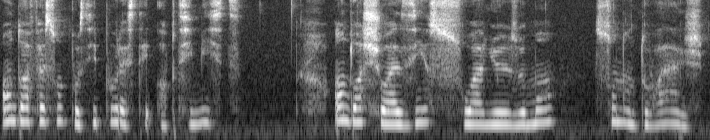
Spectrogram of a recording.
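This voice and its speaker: Female motivational speaker, very husky and whispery, mellow tone, insistent questions and refrains. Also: on the high side, steady tone, takes it slowly. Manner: whispery, breathy delivery. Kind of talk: motivational speech.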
